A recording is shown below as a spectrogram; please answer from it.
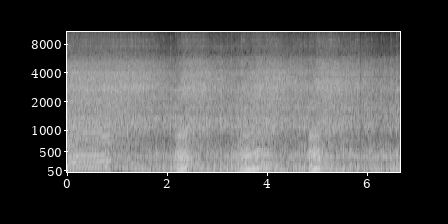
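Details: Stihl tiller small single-cylinder engine, abandoned and unrun for years, first run after revival with added gas: three quick rev bursts that drop back each time, running without stalling; sounds healthy.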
